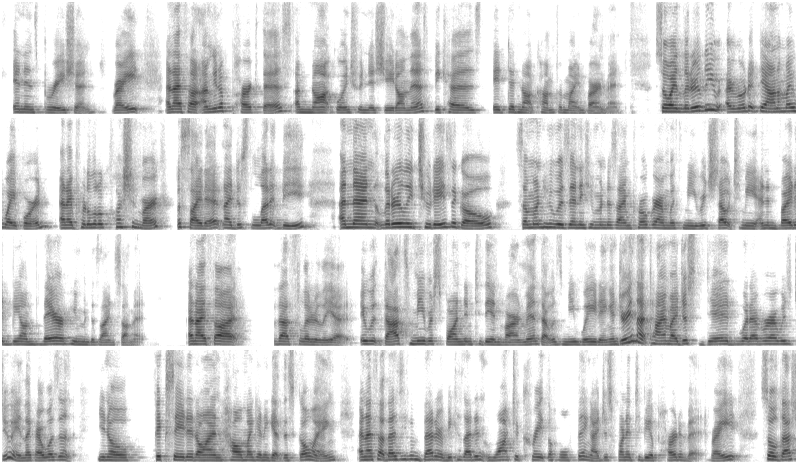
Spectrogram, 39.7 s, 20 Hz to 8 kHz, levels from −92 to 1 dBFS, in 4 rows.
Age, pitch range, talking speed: 20-39, 185-220 Hz, 225 wpm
